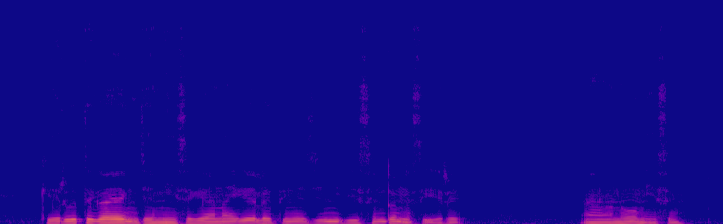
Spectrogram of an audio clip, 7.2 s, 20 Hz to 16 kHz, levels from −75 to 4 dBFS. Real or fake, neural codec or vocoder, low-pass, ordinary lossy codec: real; none; 14.4 kHz; MP3, 64 kbps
